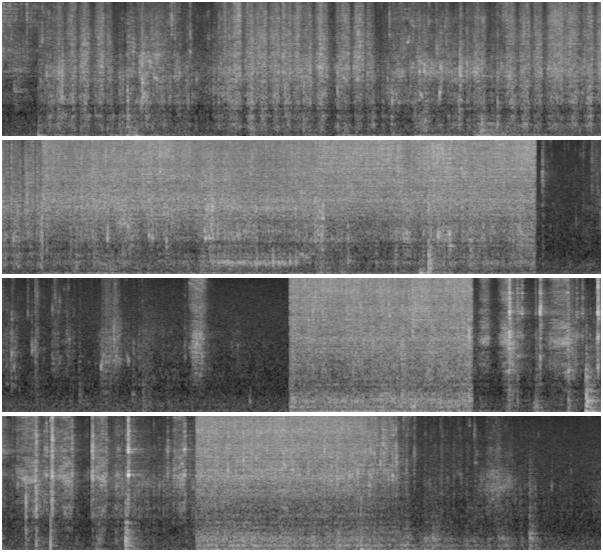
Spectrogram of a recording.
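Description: Kitchen tap water running into a stainless-steel sink and over vegetables being washed in a bowl, turned on and off several times. During the pauses there are a few sharp knocks.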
